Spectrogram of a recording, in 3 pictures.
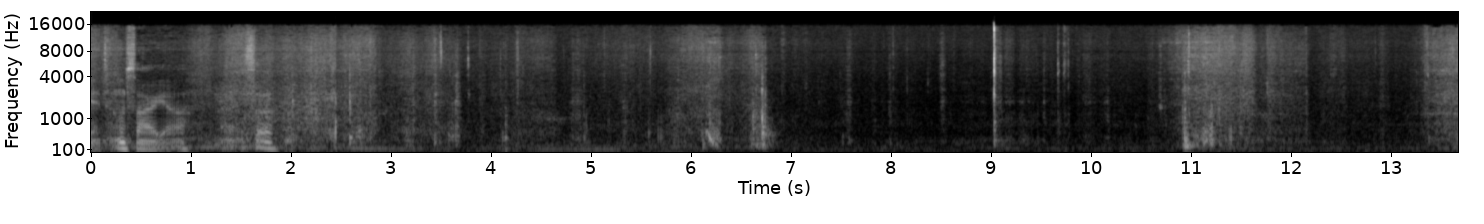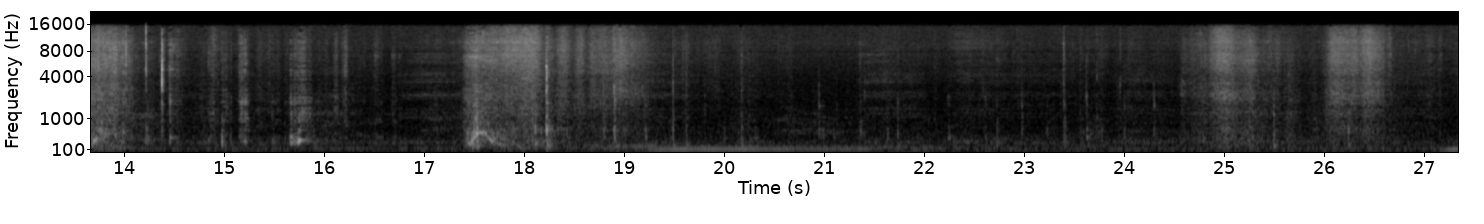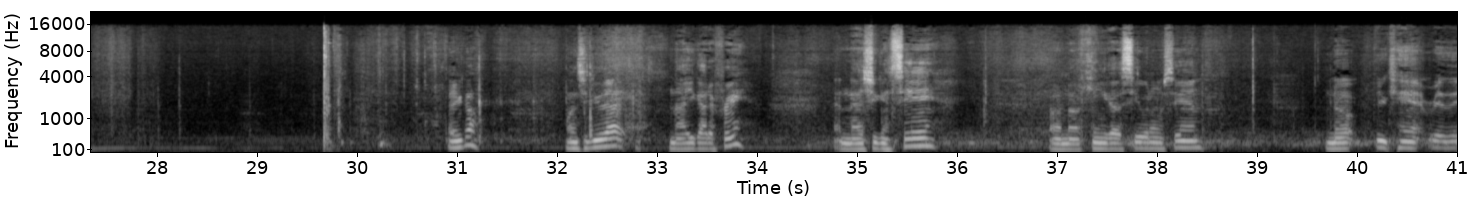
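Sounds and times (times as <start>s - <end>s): hand tool scraping: 1.0s - 5.0s, 29.9s - 33.1s.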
